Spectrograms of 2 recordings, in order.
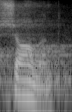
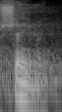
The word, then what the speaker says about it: shaman: the witness be fulfilling the role of shaman, or shaman, you can pronounce both.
